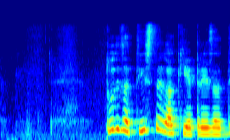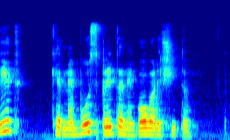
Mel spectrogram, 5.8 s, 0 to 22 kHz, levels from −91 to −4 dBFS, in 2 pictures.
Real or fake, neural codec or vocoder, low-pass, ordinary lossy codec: real; none; none; none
